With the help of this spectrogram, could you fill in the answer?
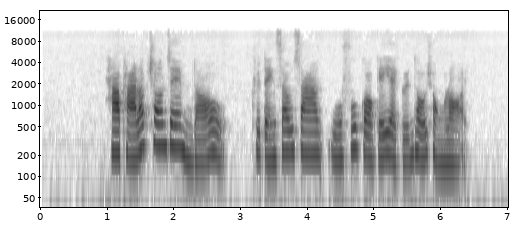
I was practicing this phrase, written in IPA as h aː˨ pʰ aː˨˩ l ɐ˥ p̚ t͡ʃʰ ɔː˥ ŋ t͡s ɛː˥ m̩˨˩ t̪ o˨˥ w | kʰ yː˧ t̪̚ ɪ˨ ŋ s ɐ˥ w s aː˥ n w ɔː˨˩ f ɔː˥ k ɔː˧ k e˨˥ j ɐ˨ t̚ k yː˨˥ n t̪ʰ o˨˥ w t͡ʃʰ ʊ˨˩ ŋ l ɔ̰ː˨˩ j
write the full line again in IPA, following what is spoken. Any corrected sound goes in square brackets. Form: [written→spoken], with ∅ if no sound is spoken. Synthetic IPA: h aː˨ pʰ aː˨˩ l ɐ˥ p̚ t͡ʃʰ ɔː˥ ŋ t͡s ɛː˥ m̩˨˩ t̪ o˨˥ w | kʰ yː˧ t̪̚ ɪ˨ ŋ s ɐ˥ w s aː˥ n w [ɔː˨˩→uː˨˩] f [ɔː˥→uː˥] k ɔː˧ k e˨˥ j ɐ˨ t̚ k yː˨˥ n t̪ʰ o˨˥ w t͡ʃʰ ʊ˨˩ ŋ l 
